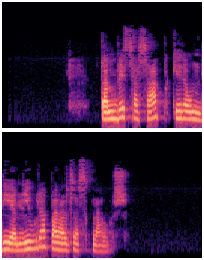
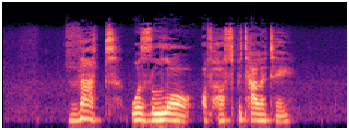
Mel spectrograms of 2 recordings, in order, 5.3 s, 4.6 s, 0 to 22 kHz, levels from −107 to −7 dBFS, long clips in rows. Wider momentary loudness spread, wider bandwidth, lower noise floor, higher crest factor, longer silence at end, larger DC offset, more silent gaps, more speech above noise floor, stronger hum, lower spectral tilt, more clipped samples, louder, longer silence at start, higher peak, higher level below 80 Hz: about the same, 15 LU vs 15 LU; second, 10.5 kHz vs 12 kHz; first, -86 dBFS vs -57 dBFS; first, 22 dB vs 16 dB; first, 1.05 s vs 0.8 s; neither; neither; first, 62 dB vs 43 dB; neither; first, -6 dB/octave vs -4.5 dB/octave; neither; second, -24 LUFS vs -14 LUFS; first, 1.35 s vs 0.9 s; second, -6 dBFS vs 0 dBFS; second, -64 dBFS vs -56 dBFS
